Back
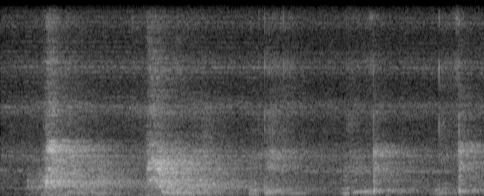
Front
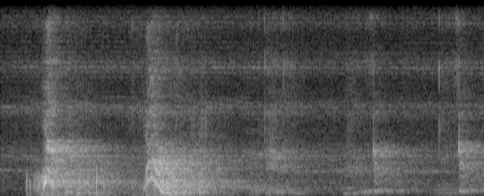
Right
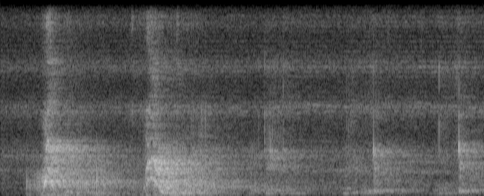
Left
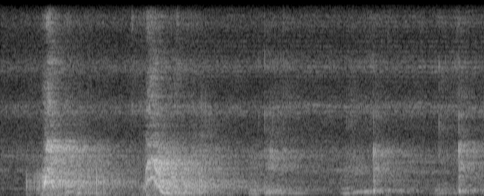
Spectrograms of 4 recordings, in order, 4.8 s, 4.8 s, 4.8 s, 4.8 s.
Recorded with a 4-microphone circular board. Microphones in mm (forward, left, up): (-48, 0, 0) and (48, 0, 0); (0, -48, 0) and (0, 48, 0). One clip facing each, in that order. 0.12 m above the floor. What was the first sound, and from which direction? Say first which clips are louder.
A zipper: front 4 dB, left 1 dB; 10° left.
